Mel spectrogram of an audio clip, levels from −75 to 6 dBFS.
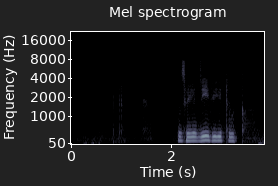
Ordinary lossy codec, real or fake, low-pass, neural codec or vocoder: none; fake; none; codec, 16 kHz, 0.5 kbps, FreqCodec, larger model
